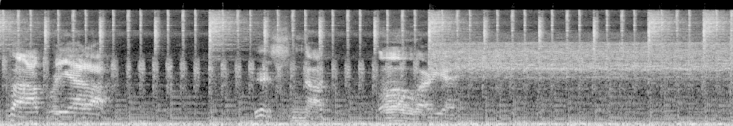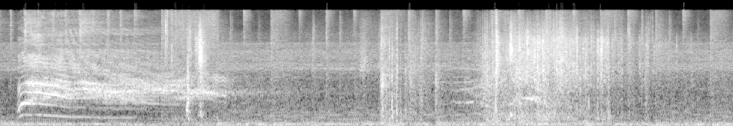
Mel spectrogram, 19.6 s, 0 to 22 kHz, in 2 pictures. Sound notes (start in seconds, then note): 10.0 Gundra screams; 16.2 clattering; 16.3 air whipping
